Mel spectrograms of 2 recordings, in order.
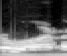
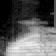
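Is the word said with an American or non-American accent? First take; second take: American; non-American. First: The word is said with an American accent. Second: The word is said without an American accent.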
